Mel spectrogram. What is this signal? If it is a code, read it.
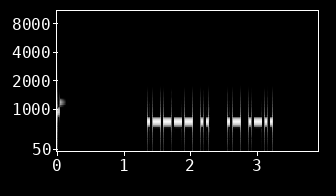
Morse code, heard as a keyed tone, about 30 wpm, 700 Hz. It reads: 1I AL
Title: Winter Field Day Exchanges 30wpm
